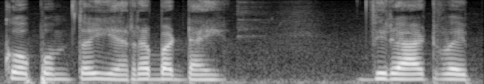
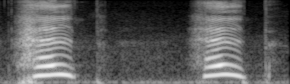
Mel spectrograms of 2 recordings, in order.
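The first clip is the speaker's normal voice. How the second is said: shouting for help; 7 semitones higher than usual. A narrator's reading. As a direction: yell it out, scared, knife at her throat. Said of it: "అని గట్టిగా అరిచింది".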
